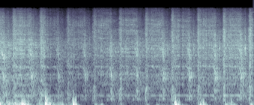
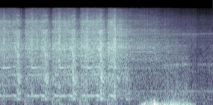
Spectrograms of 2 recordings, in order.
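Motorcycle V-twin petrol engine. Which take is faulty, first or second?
second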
